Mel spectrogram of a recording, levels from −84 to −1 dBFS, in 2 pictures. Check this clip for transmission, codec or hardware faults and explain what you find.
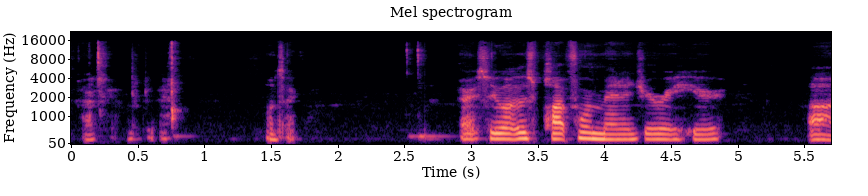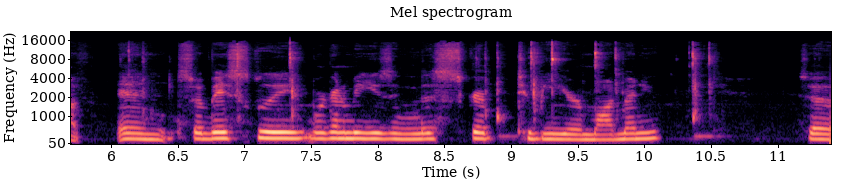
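Two related faults are present, both from a speech noise suppressor acting on non-speech sound.

A noise suppressor applied to music or sounds runs throughout. It treats steady tones and tails as noise, so the level pumps by around 15 dB.

Sound cut by the noise suppressor occurs at 0.28–0.67, 0.83–1.49, 1.69–2.55, 2.76–2.93, 4.89–5.54, 5.78–6.07, 10.13–10.36 and 10.53–11.21 s. Sustained parts sink by about 20 dB, about 15 dB at 2.76 s, while attacks survive.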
